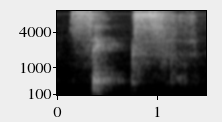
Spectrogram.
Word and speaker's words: sixth: So do for me a K, k, do for me an S, and do for me a TH. And again, all three together. Sick, sick, sixth, sixth.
